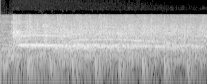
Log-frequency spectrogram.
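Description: A crowd breaks into sustained applause with cheering and a few whoops mixed in, loud and steady throughout, with a high whistle-like tone running through the first part.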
